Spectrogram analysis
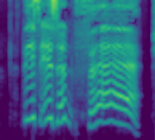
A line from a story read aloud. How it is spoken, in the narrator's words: she shouted through the glass at the top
